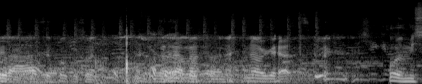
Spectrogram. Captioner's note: laught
